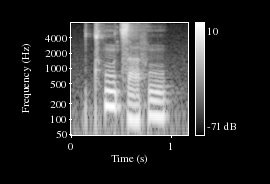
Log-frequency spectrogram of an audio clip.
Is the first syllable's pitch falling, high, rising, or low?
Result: high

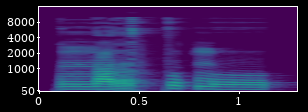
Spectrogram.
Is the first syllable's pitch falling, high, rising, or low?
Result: rising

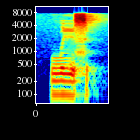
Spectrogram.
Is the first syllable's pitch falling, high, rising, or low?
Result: low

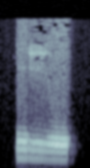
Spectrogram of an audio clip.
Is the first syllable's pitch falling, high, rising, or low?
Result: low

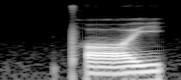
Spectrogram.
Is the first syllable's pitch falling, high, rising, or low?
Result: rising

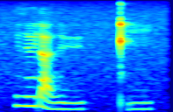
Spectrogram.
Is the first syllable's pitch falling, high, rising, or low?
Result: high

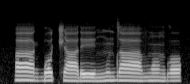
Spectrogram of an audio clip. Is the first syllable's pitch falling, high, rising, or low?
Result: falling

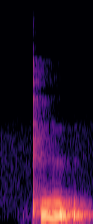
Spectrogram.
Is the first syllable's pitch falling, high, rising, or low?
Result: low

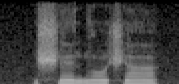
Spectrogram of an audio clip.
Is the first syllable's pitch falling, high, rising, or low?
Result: low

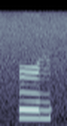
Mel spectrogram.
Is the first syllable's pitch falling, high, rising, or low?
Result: low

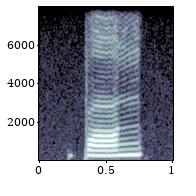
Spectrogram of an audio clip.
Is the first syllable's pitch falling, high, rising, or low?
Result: rising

